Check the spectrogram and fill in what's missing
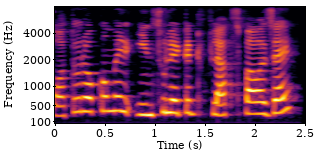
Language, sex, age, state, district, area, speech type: Bengali, female, 30-45, West Bengal, Purulia, urban, read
